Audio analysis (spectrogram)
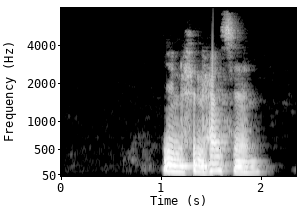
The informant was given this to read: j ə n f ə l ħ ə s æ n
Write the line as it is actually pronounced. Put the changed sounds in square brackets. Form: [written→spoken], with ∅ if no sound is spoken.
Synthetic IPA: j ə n f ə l ħ [ə→a] s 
